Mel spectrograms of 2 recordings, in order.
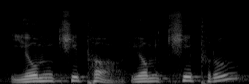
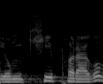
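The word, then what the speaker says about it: יום כיפור: 오늘날의 이제 이 속죄의 제사는요, 유대인들은 욤키프루, 미국식 발음으로는 욤키퍼라고 그렇게 하는데 미국에서는요 굉장히 큰 휴일로 지내게 됩니다.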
